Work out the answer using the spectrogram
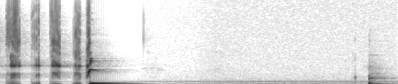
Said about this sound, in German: Ja, das aber hier, guck mal hier, so einen ganz analogen Korken, den kriege ich ab.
